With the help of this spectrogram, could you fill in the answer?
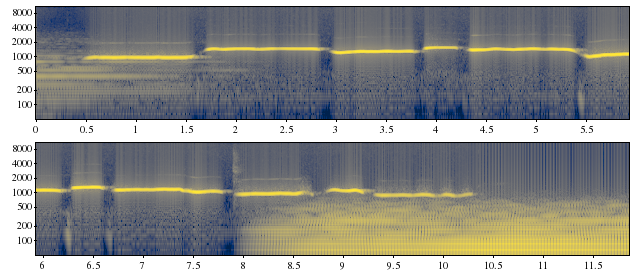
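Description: A woman whistles the same strange tune over and over, long, steady notes that step up and down, clear, before low rumbling noise swells in near the end.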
